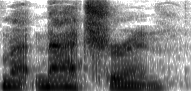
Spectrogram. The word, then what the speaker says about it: Mathurin: It's Mathurin. It's spelled Mathurin, but it's Mathurin.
